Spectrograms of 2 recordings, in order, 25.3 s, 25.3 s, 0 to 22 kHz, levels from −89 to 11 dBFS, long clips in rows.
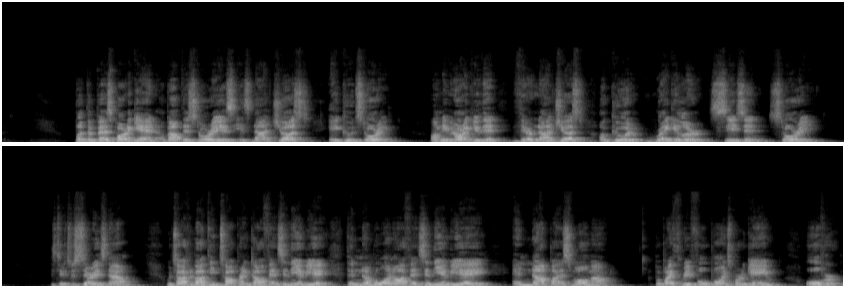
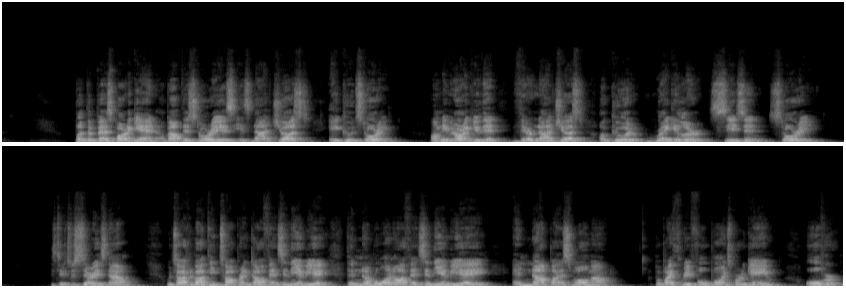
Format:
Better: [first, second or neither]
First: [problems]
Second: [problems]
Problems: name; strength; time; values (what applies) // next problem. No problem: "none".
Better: neither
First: off-mic speech; far // room echo; slight; dies away in 0.4 s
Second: off-mic speech; far // room echo; slight; dies away in 0.4 s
